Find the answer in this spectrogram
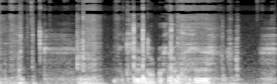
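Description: Plastic LEGO bricks clicking and rattling as a built section is pressed onto the model and parts are handled, with several sharp clicks in the first second.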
